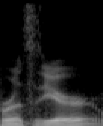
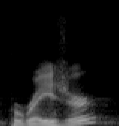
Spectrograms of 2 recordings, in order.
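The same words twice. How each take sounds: First: The first syllable sounds like 'bra'. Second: The first syllable does not sound like 'bra'. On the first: "I was saying brazier, which is like the bra" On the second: "I think they said it's brazier"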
